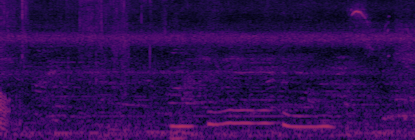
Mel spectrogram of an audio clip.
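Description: A person softly singing or humming a few long held notes, about halfway in, over a faint steady high hiss.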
